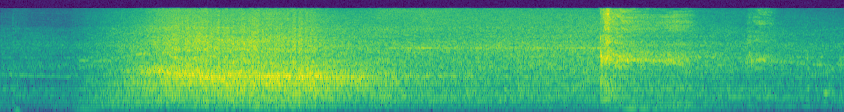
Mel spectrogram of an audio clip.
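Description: Xlerator high-speed hand dryer blowing, set off by a hand beneath it: a loud rushing hiss that swells about half a second in, peaks near one second and then eases to a lower steady blow. A sharp knock comes about three seconds in.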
